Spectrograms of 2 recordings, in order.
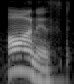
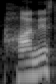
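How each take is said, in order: First: The word begins with a vowel, no h. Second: The word begins with an h sound. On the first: The speaker calls it right. "इसको क्या पढ़ते हैं, ऑनेस्ट" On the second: The speaker calls it wrong. "यहाँ पे हानेस्ट नहीं पढ़ते"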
